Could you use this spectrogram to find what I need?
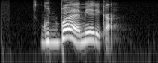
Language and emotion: Russian, positive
